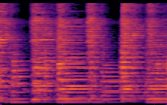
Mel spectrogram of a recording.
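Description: Handmade viola de buriti, a wooden folk guitar, played solo: plucked notes and chords ringing on its strings in a steady rhythm, a fresh pick attack every half second or so.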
